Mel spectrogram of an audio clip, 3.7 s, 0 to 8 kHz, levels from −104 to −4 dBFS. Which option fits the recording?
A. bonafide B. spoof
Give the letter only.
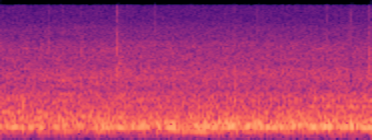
A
